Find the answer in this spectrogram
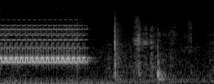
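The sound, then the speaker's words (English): A telephone rings as an outgoing call is placed, giving one short trilling burst of ringing. It stops after under a second, and a few faint, scattered sounds follow. “Give me the phone, I'll call Jolene.”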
